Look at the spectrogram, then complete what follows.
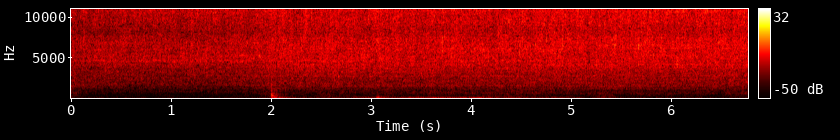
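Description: Hamburger patties of ground beef sizzling steadily in a frying pan, just starting to cook. One sharp click sounds about two seconds in.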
